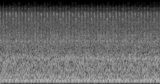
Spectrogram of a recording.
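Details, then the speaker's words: 2012 Volkswagen Jetta 2.5 L five-cylinder, after replacing all five worn, wide-gapped spark plugs: steady, even idle with a smooth low hum and no skips. The constant misfire is cured. "Oh, there we go, much better. Much better. So that was it."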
